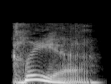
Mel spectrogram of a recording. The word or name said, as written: clea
